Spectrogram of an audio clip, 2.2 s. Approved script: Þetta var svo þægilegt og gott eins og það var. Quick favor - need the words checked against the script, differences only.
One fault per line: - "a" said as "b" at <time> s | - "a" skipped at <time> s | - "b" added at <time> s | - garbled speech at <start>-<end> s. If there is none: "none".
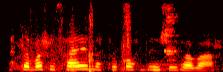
none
